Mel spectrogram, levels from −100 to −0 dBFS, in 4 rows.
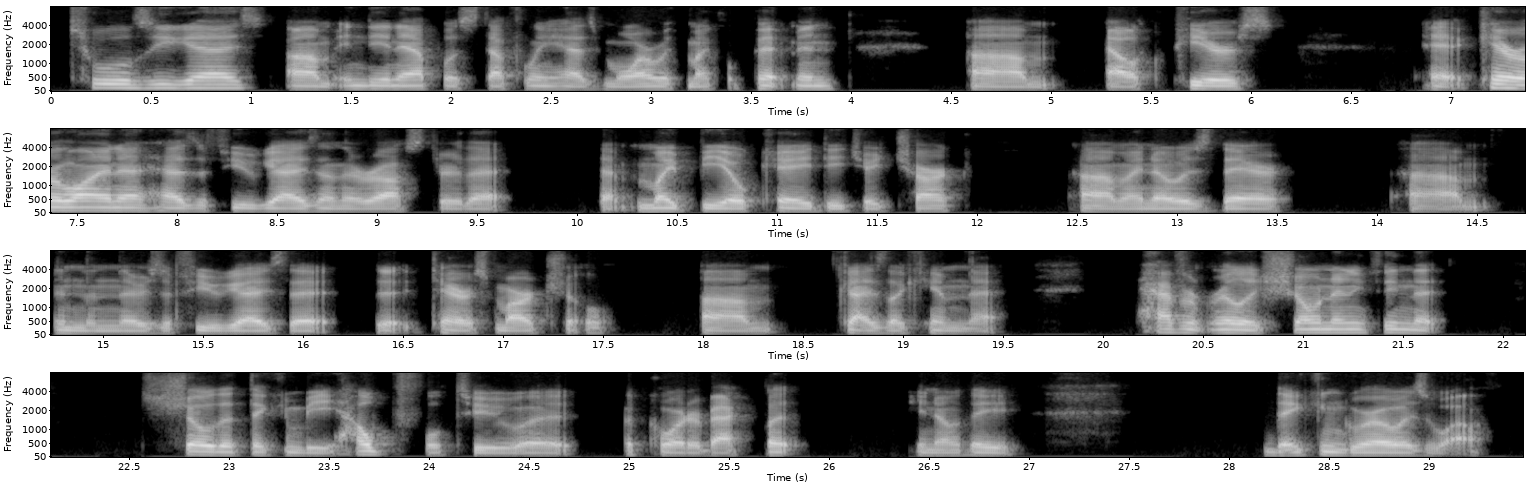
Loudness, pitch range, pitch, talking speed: -24 LUFS, 90-105 Hz, 95 Hz, 155 wpm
